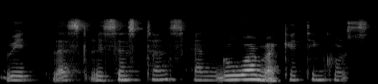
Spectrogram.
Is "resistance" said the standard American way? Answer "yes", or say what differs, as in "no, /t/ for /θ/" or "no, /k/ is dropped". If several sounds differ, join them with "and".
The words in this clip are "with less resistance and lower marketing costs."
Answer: no, /l/ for /ɹ/ and /s/ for /z/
